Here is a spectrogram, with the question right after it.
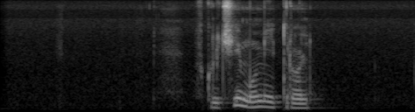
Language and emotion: Russian, neutral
